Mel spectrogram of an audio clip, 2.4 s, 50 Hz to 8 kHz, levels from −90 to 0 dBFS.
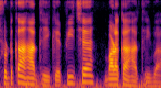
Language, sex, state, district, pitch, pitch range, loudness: Bhojpuri, male, Bihar, Muzaffarpur, 140 Hz, 120-170 Hz, -18 LUFS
